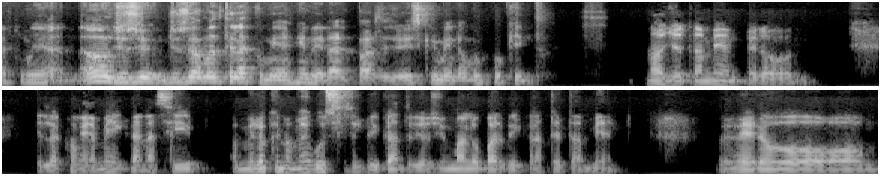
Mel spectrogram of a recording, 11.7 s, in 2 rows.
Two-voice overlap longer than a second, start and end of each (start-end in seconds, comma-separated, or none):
none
